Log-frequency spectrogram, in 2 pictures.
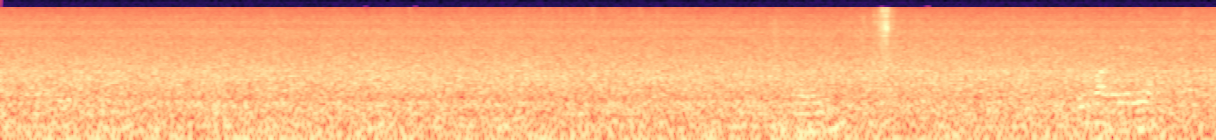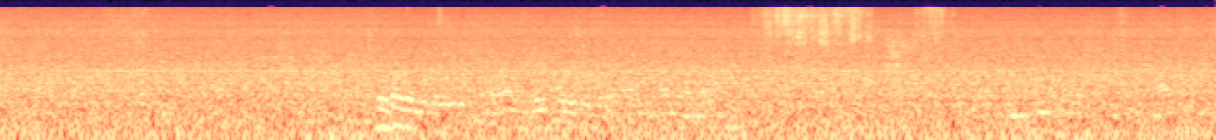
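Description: Fabric rustles as trousers are folded.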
